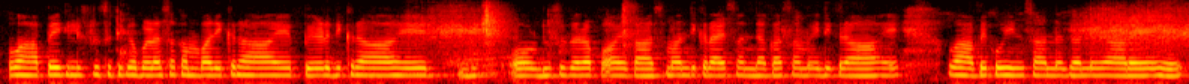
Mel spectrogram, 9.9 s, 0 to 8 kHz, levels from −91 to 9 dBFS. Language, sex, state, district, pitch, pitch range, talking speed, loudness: Hindi, female, Uttar Pradesh, Jalaun, 220 Hz, 215-230 Hz, 235 wpm, -28 LUFS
